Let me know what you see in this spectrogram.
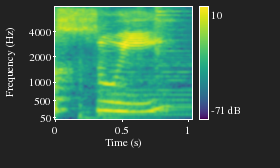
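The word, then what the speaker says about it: suis: clear yes so sure sui the last s is silent s-u-i-s sui josue professor professor don't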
